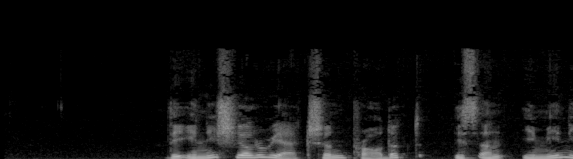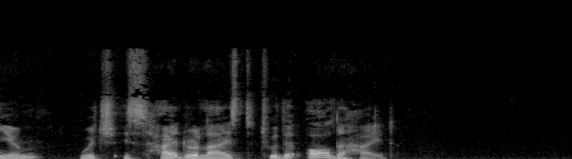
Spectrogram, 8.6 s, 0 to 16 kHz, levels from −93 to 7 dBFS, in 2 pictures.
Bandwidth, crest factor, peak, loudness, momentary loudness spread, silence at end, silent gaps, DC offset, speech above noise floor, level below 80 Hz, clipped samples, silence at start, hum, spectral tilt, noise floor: 11.5 kHz; 20 dB; -12 dBFS; -31 LUFS; 10 LU; 1.4 s; none; under 0.1%; 47 dB; -68 dBFS; under 0.1%; 1.25 s; none; -6.5 dB/octave; -78 dBFS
